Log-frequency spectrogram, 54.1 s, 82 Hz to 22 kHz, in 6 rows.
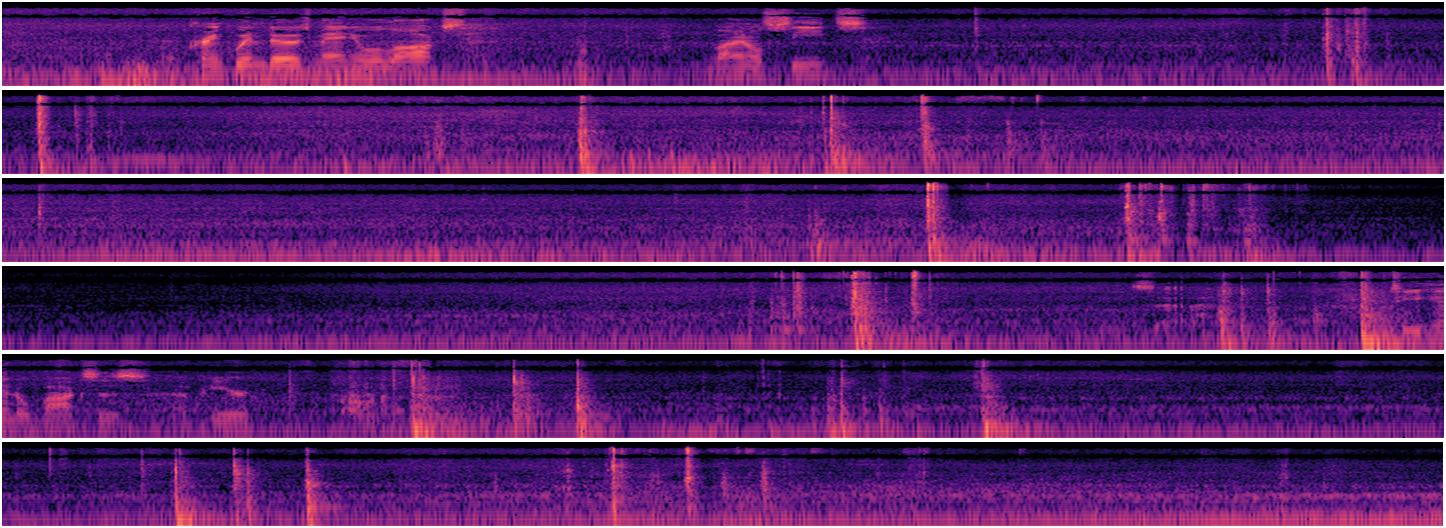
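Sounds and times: steady low hum: 0:00.0 - 0:54.0
metal doors and latches clunking: 0:08.1 - 0:09.8, 0:11.6 - 0:13.1, 0:14.0 - 0:15.7, 0:22.6 - 0:24.4, 0:25.0 - 0:26.1, 0:31.7 - 0:33.0, 0:34.5 - 0:36.2, 0:37.7 - 0:40.0, 0:40.9 - 0:42.6, 0:45.1 - 0:47.5, 0:48.1 - 0:50.2.

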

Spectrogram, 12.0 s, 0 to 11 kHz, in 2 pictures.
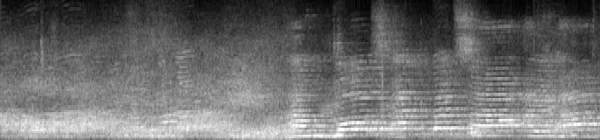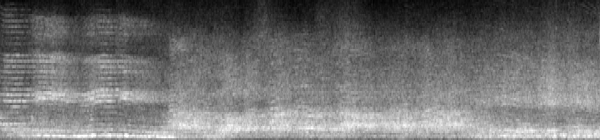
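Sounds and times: girls chanting in unison: 0:00.0 - 0:04.0, 0:07.0 - 0:12.0
crowd hubbub: 0:00.0 - 0:12.0.

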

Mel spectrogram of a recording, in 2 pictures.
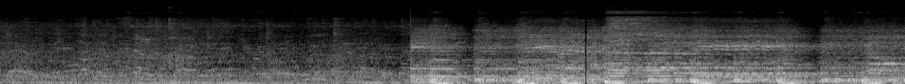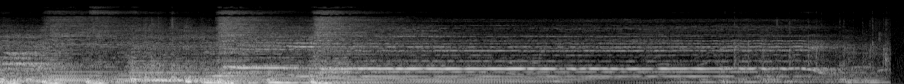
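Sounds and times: pounding drum beat: 0:04.1 - 0:12.7
live rock band: 0:04.1 - 0:17.9
lead singer singing: 0:04.2 - 0:10.4, 0:11.1 - 0:17.6.

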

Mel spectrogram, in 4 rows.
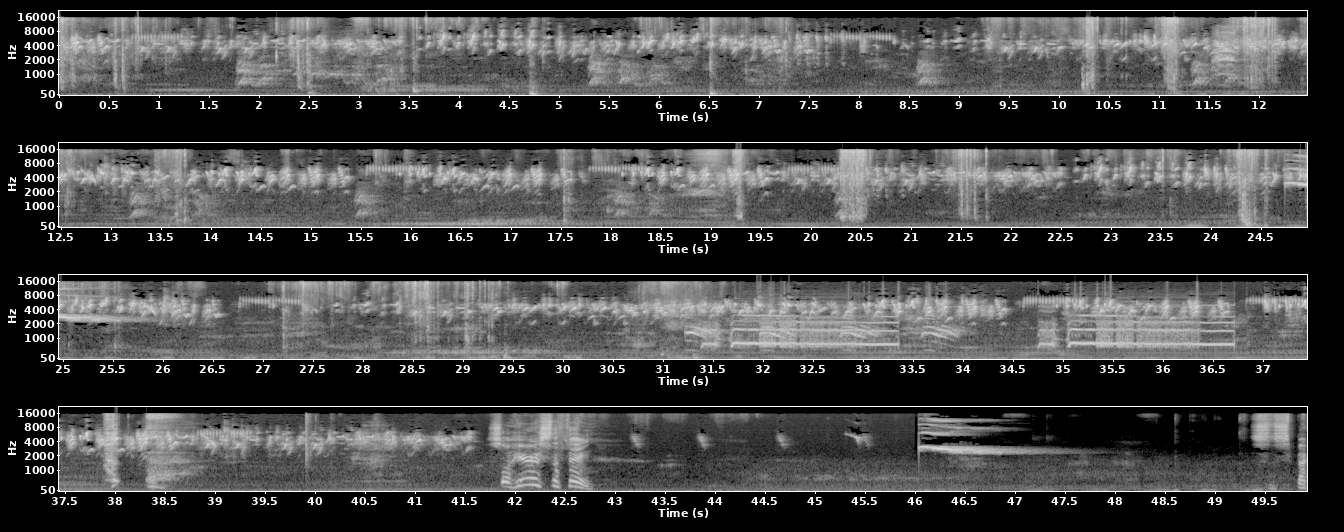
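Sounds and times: small birds chirping: 0:00.0 - 0:49.9
held tone with overtones: 0:46.0 - 0:47.8.

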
